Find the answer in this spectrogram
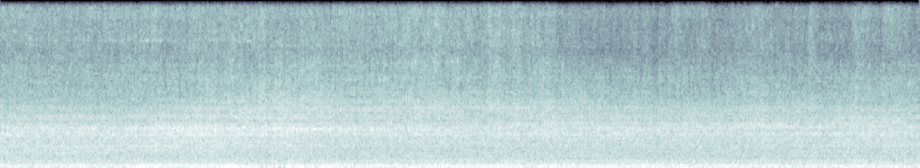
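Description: Freight train hauled by electric and diesel locomotives moving through a station: a steady rumble of wheels on rail and running gear.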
